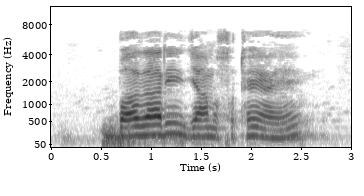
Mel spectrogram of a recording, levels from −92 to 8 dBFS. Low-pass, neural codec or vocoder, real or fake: 7.2 kHz; none; real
